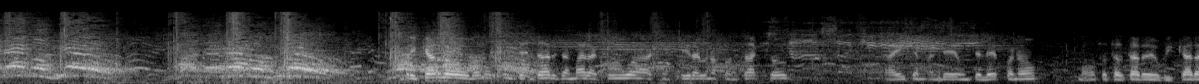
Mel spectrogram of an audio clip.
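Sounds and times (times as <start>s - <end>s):
large crowd of protesters shouting in street: 0.0s - 9.3s
speech: 4.2s - 8.2s, 8.8s - 11.9s.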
